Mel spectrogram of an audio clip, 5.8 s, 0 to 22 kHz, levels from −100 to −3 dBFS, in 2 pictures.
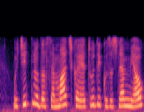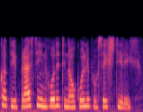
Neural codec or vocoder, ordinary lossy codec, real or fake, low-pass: none; none; real; 5.4 kHz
